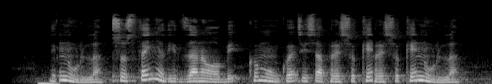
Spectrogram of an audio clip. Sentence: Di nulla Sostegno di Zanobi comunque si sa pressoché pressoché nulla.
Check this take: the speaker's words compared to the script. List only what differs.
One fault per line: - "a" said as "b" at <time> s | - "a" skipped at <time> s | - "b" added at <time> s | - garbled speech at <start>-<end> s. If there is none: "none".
none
